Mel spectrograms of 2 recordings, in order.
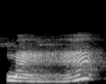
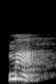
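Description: First: The pitch dips low and then rises. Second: The pitch drops sharply from high to low. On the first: The word means horse. "The third, the transition tone" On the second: The word means to scold. "the fourth dropping tone is ma"

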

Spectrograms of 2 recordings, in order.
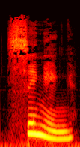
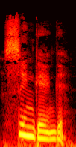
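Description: First: The NG ends softly with no G sound. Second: The NG is followed by a hard G sound. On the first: The speaker calls it right. "I want to hear singing" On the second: The speaker calls it wrong. "not singing"

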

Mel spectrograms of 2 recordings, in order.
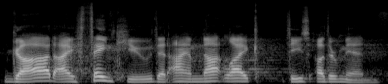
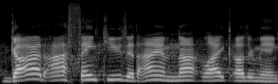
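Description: First: It is said in a pompous, exaggerated prayer voice. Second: It is read in a plain, ordinary voice.

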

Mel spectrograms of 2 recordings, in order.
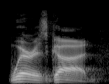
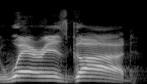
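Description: First: It is said more sternly and louder. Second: It is said loudest, almost shouted.

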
